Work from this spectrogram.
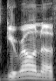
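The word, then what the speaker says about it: Girona: Garcia of gona I I learned how to pronounce gona through the totally football show there's a Spanish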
